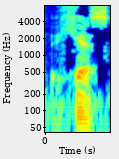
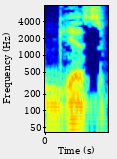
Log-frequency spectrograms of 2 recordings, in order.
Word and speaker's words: Гесс: Это Рудольф Гесс, ну, мы так привыкли произносить Хесс, конечно. – И мы сегодня вам еще скажем, почему это важно, почему мы стоим на традиции, что Рудольф Гесс произносим их.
